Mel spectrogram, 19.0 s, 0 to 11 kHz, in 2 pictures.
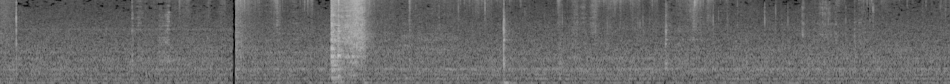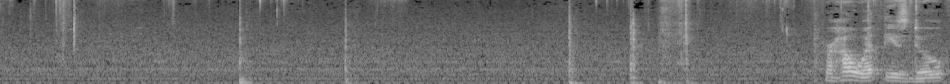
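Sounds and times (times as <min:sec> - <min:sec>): handling sticky dough: 0:01.2 - 0:13.7
scraper scraping dough on countertop: 0:03.3 - 0:03.8.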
